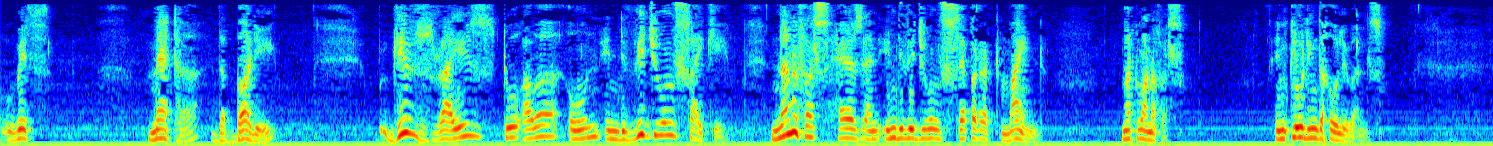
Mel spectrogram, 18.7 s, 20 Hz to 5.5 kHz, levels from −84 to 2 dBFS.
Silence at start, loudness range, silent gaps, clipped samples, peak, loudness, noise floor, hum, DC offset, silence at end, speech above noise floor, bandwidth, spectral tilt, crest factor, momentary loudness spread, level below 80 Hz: 0 s; 6 LU; none; under 0.1%; -2 dBFS; -18 LUFS; -38 dBFS; none; under 0.1%; 0 s; 21 dB; 5.4 kHz; -8 dB/octave; 18 dB; 19 LU; -38 dBFS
